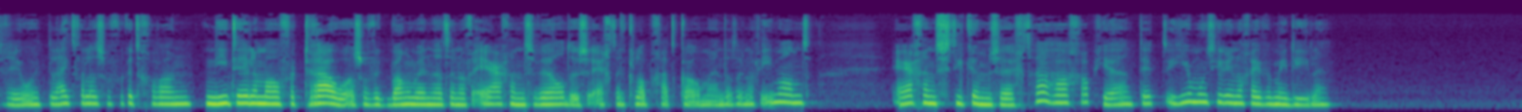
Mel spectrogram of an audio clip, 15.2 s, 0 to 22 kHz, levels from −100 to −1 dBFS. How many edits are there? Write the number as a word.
one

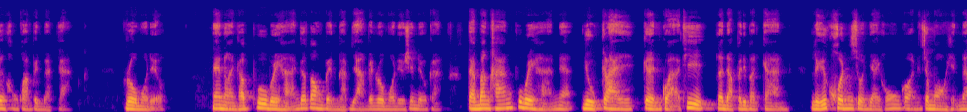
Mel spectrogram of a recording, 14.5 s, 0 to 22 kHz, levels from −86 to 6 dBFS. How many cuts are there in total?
one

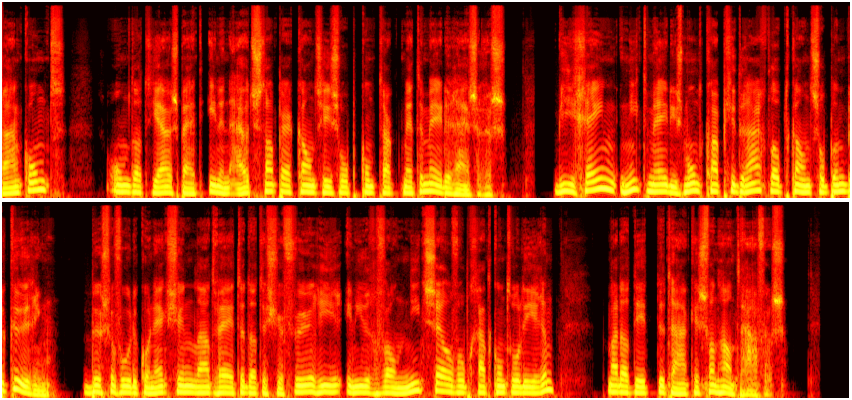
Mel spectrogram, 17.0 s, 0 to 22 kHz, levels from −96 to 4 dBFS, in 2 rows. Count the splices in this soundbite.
one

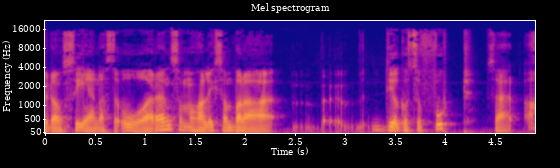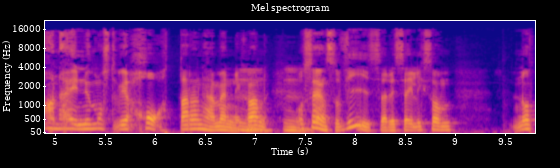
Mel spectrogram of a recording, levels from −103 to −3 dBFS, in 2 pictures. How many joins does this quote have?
zero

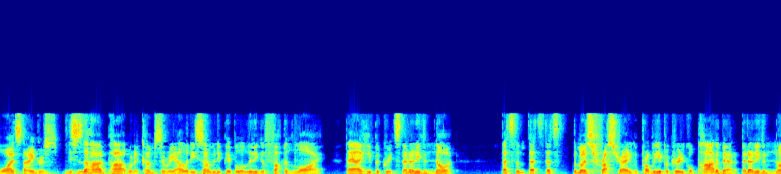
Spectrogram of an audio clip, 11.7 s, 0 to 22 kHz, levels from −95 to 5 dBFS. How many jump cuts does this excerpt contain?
one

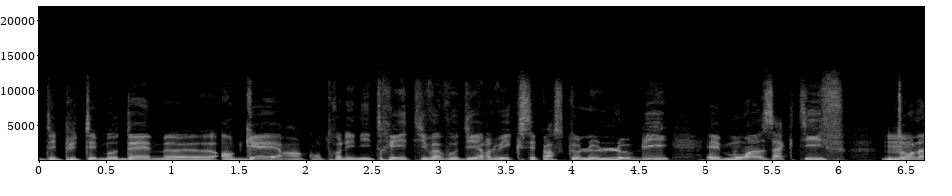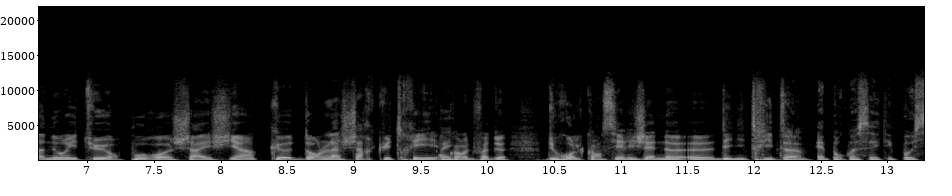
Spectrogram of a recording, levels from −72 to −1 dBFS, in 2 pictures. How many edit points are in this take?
one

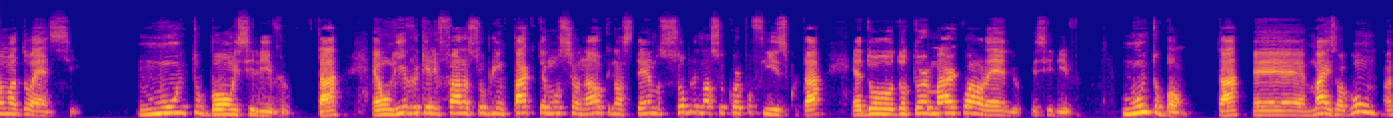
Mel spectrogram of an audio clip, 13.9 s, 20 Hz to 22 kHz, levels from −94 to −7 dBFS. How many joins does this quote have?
one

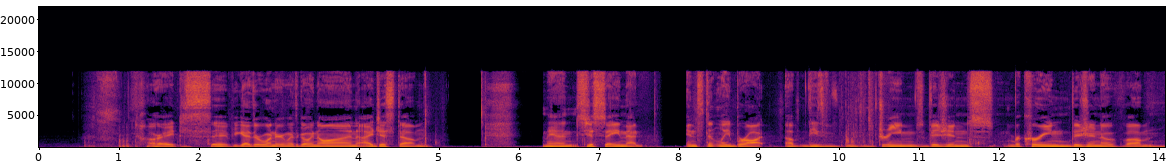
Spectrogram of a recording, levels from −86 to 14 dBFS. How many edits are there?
zero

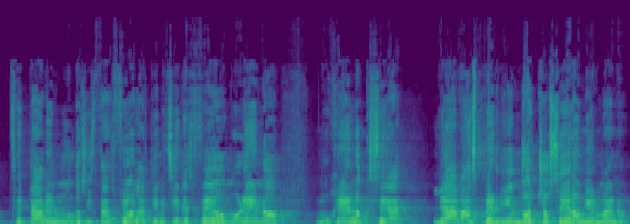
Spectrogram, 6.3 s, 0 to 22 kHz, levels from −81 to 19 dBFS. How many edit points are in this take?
zero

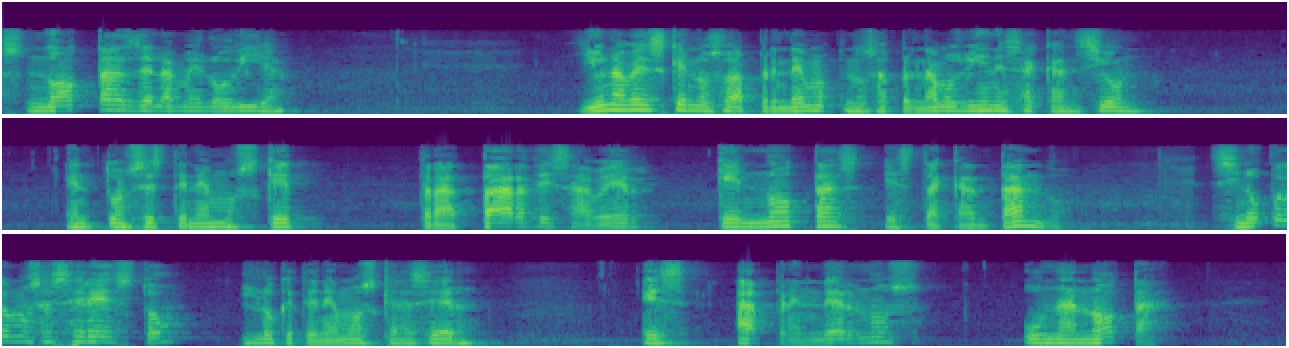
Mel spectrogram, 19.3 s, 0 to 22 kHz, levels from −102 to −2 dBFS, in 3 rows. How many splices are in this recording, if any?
two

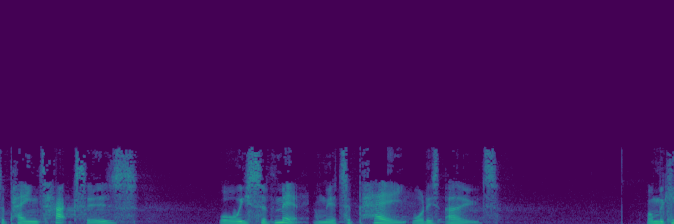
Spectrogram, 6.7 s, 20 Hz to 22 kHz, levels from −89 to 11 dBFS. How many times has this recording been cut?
one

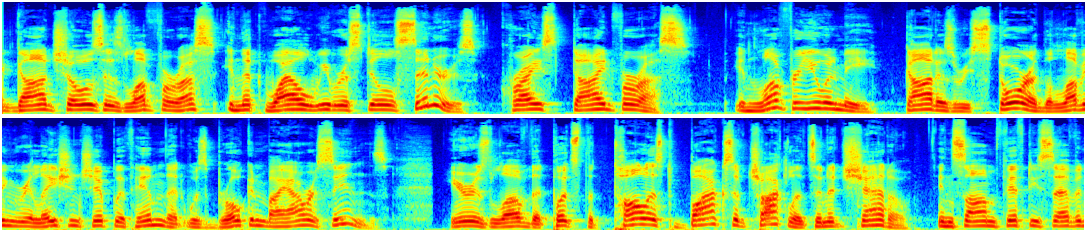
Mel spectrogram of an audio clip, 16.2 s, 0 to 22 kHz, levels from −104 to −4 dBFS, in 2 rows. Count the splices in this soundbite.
one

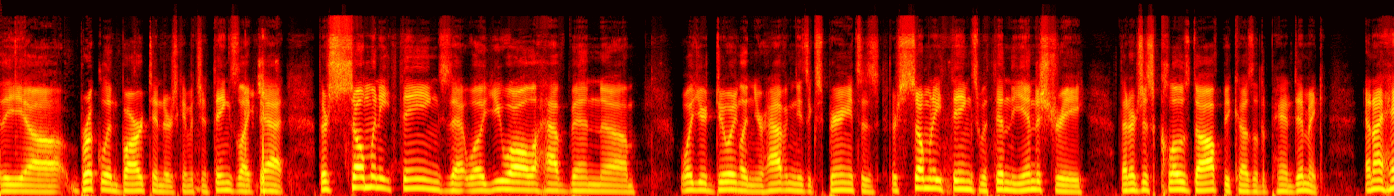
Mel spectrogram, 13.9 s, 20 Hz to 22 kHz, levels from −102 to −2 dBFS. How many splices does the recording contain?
two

